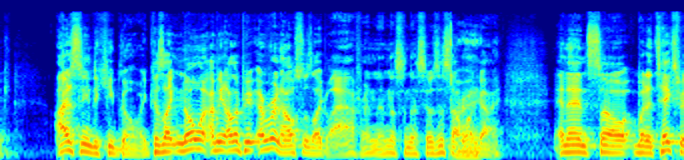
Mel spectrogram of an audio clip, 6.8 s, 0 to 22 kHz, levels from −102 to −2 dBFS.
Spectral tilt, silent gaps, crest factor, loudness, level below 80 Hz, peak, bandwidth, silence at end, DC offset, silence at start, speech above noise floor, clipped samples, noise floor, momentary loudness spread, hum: -5 dB/octave; none; 16 dB; -29 LUFS; -54 dBFS; -12 dBFS; 17 kHz; 0 s; under 0.1%; 0 s; 33 dB; under 0.1%; -62 dBFS; 9 LU; none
